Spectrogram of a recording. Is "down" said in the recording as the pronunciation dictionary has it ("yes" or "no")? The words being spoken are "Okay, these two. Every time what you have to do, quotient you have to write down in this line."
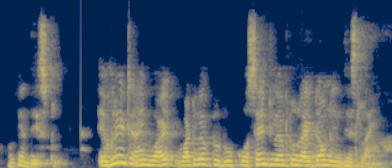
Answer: yes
